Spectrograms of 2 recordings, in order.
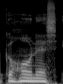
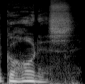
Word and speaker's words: cojones: The J is silent. It's like a yone, a honest, all right? Cajones, all right? C-A-J-O-N-E-S, Major Cojones.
